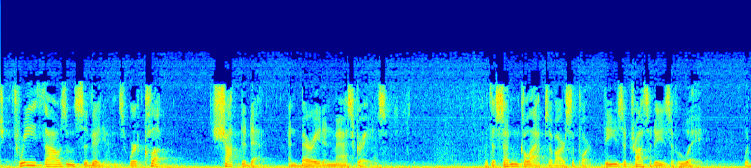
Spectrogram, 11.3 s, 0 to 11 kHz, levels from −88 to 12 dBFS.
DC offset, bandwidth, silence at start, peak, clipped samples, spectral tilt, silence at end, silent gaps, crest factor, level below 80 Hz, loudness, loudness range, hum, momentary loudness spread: under 0.1%; 7.8 kHz; 0 s; -2 dBFS; under 0.1%; -7 dB/octave; 0 s; none; 16 dB; -28 dBFS; -18 LUFS; 2 LU; none; 13 LU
